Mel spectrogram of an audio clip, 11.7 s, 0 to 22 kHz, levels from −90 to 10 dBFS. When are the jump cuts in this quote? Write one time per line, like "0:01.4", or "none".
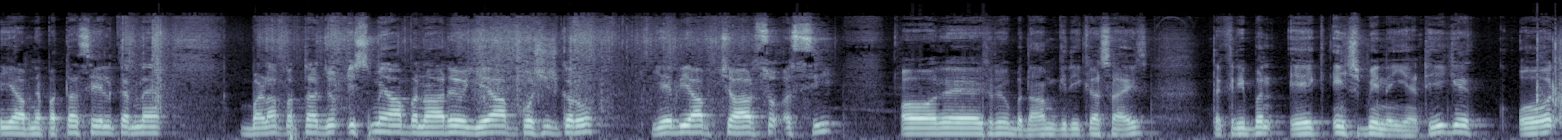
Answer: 0:07.4

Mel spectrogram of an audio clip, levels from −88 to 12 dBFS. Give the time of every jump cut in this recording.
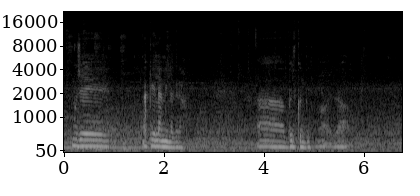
none

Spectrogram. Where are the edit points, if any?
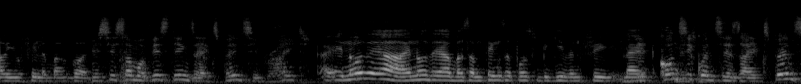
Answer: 0:00.9

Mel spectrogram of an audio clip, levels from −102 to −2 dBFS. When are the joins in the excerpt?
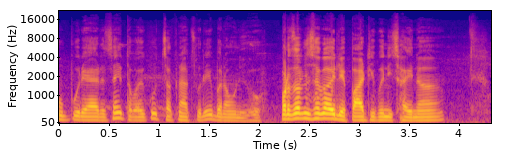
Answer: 0:02.2

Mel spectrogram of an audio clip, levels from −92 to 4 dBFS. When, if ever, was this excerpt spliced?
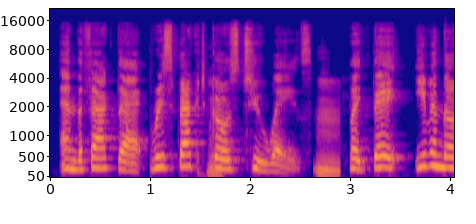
0:00.9
0:02.8

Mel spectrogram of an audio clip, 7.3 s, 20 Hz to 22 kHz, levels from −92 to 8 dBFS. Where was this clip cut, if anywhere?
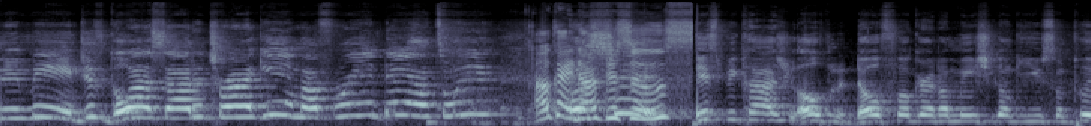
0:04.6

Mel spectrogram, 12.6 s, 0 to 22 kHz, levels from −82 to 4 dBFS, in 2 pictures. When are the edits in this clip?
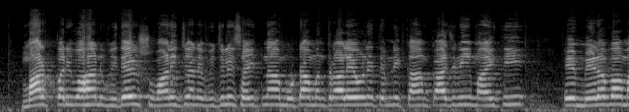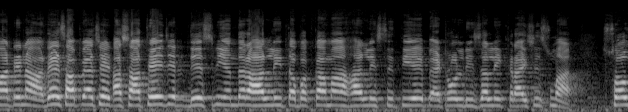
0:07.4

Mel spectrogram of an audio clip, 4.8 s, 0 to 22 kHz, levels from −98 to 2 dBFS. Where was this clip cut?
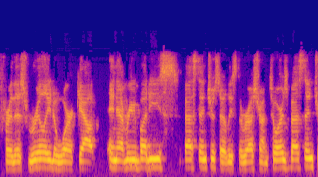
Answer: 0:01.5
0:02.7

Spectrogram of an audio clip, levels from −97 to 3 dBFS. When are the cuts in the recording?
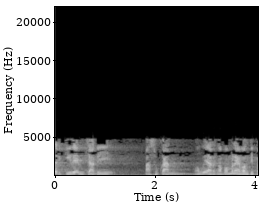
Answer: none

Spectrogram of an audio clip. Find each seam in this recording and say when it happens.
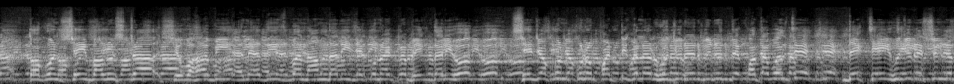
none

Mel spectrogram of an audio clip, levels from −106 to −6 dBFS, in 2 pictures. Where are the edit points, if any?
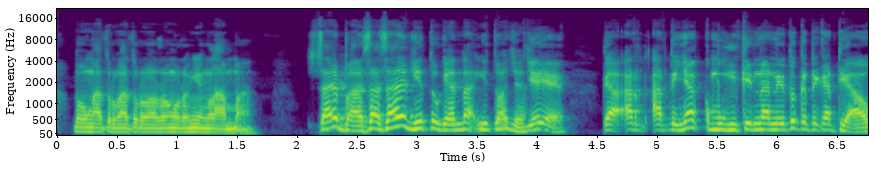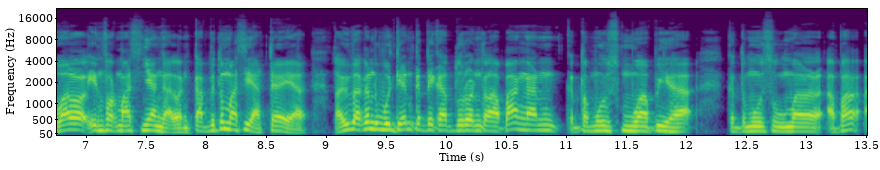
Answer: none

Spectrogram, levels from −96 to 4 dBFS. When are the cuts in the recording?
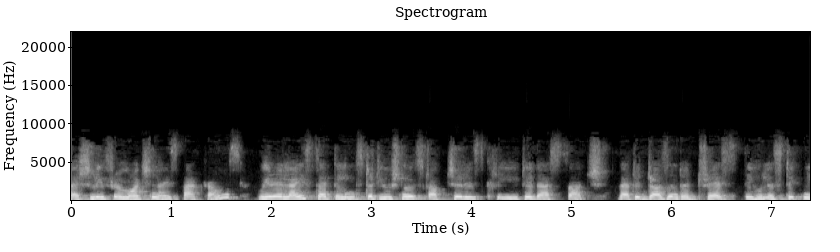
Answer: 0:01.6

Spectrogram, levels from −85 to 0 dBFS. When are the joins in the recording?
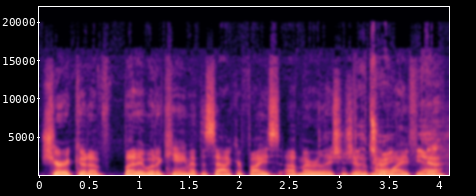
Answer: none

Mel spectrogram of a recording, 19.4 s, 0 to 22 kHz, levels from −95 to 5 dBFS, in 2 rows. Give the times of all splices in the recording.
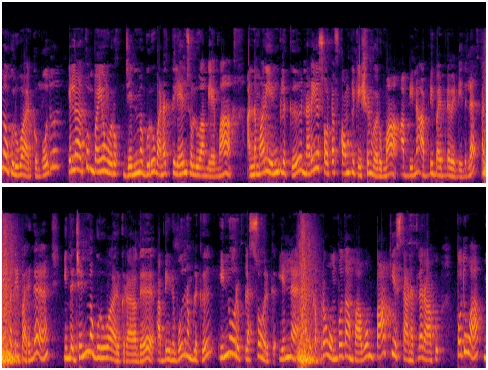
0:09.6
0:15.7

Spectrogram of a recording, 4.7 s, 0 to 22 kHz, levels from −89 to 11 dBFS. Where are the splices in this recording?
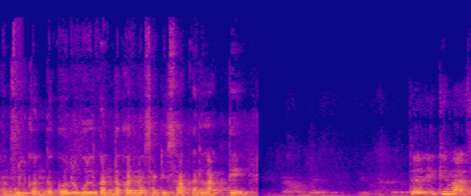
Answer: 0:02.9

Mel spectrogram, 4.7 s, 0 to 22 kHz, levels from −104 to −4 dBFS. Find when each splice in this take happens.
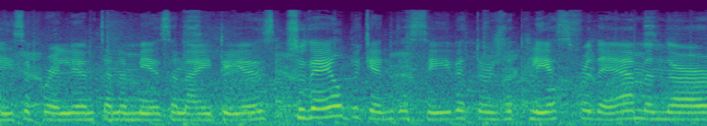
0:01.8

